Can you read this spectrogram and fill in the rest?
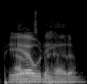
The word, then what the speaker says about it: Pereira: How do you say that Mexican word? – I think it's Pereira. – Pereira? – Pereira.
